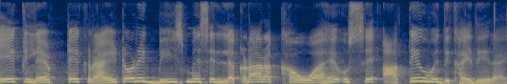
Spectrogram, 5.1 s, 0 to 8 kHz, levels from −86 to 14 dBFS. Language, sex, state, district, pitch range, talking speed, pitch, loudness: Hindi, female, Maharashtra, Mumbai Suburban, 200-260 Hz, 210 wpm, 230 Hz, -15 LUFS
